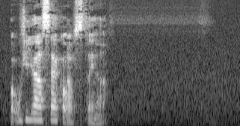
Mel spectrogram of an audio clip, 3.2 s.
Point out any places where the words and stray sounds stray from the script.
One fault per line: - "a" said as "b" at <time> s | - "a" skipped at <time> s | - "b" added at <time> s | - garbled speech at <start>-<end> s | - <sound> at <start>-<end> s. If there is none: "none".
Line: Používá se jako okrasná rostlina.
- "okrasná" skipped at 0.9 s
